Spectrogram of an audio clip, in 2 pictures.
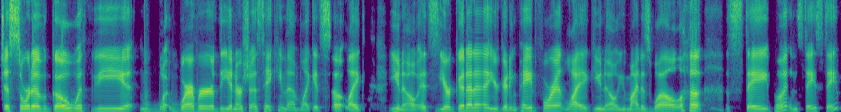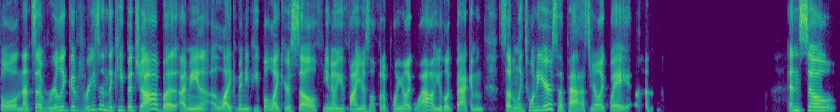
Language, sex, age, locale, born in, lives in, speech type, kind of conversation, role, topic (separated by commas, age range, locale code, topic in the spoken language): English, female, 35-39, en-US, United States, United States, conversation, advice, advisor, How do I decide whether to change careers and plan a successful transition?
